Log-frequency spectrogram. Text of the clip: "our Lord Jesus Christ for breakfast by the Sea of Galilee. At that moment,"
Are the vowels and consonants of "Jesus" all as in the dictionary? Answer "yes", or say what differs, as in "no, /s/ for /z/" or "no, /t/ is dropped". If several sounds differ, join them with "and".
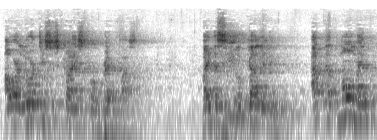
no, /s/ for /z/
